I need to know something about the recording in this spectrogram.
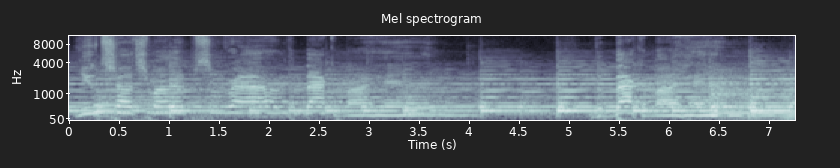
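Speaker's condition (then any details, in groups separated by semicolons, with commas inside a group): No condition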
